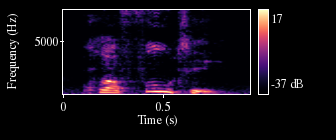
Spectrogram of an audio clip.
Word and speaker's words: clafoutis: Let me look at this again, cause I don't want to mispronounce it. Clafoutis.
